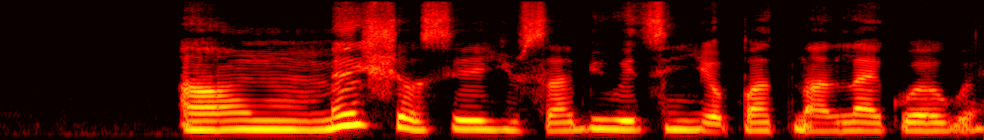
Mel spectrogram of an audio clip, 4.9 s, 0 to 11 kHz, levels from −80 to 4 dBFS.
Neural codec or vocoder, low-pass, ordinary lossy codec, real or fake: vocoder, 22.05 kHz, 80 mel bands, WaveNeXt; none; none; fake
